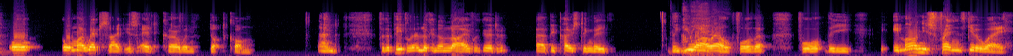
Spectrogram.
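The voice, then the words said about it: Slightly hoarse, croaky voice. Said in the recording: “I've got a little frog in my throat.”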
